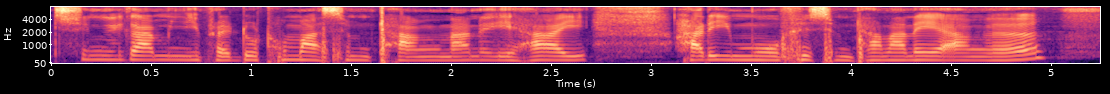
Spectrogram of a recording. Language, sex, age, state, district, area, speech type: Bodo, female, 45-60, Assam, Kokrajhar, rural, spontaneous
